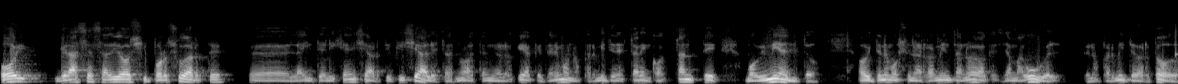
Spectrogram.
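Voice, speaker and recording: A man talks fairly quickly in a fairly low voice with ordinary pitch variation. His loudness swings widely. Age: 60s. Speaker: customs broker. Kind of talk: panel talk to students. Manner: hesitant fillers.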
